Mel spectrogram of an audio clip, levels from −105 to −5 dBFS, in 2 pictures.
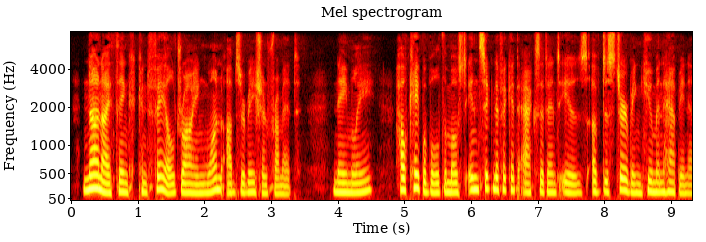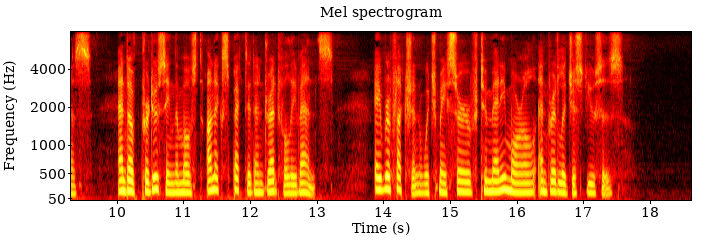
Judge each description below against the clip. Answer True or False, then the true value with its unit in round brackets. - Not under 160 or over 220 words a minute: False (135 wpm)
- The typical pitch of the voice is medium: True (170 Hz)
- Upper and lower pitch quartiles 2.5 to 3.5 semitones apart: True (2.8 semitones)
